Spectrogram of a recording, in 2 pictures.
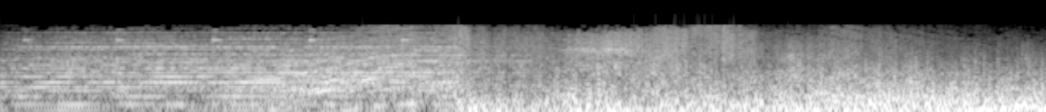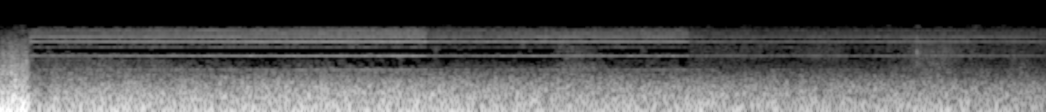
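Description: Explosion blast after a detonation: a loud, roaring rumble lasting several seconds, then a steady droning hum with high tonal whines that carries on to the end.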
